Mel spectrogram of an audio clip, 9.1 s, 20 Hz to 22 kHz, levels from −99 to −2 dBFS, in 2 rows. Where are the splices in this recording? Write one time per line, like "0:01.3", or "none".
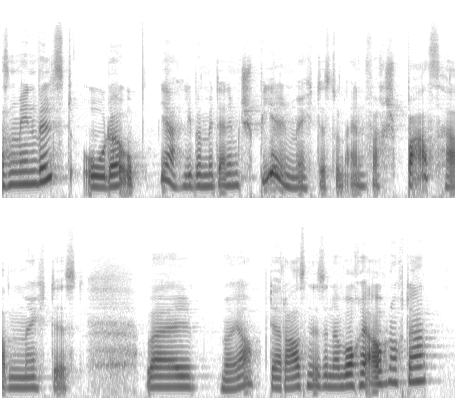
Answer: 0:01.4
0:02.4
0:07.1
